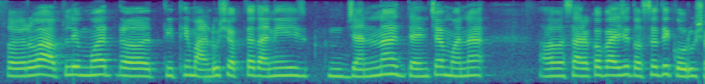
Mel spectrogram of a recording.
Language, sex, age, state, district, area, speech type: Marathi, female, 18-30, Maharashtra, Akola, urban, spontaneous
